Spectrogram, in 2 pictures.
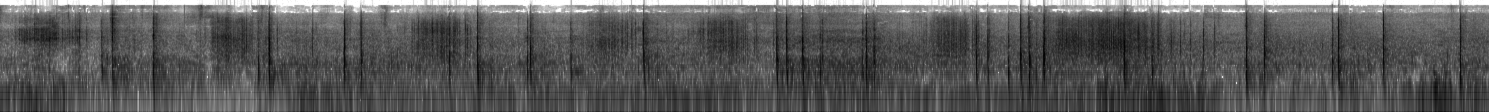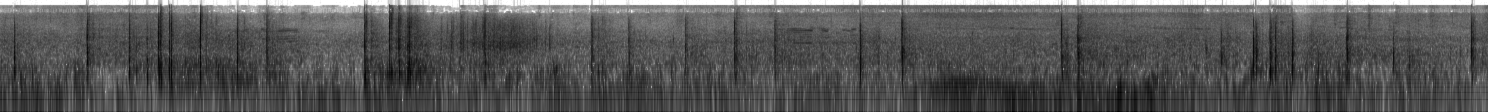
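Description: Fireworks going off nonstop: a rapid, irregular string of sharp bangs and crackles, often several a second, with no break.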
